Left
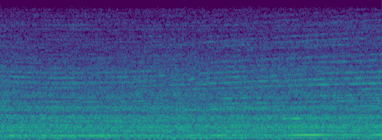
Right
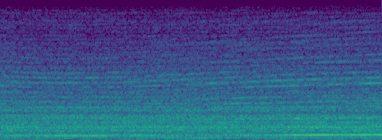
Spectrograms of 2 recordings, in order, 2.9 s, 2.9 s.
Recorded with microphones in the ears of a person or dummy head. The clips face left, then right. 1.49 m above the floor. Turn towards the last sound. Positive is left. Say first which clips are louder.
# even
turn(degrees=-35)  # may be behind; listen again after turning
